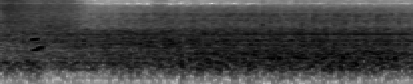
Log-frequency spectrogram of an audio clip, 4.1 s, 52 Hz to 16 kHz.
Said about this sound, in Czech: Autobus sa oko 80 migranata izbjeglih iz država Bliskog istoka zaustavlja se na oko 4 km od graničnog prelaza Horgoš.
